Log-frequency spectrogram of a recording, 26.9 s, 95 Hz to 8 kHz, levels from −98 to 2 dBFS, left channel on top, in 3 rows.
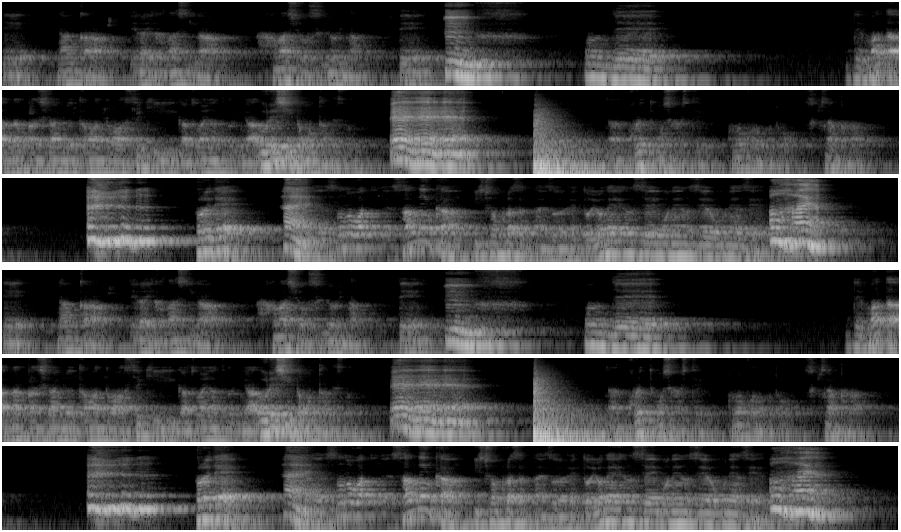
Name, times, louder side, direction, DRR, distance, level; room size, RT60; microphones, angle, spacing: voice 1, 0.6-2.2 2.5-3.6 4.0-4.2 4.7-5.1 5.8-6.6 8.4-12.5 15.0-16.9 17.1-17.6 19.9-20.4 20.8-25.8, right 1 dB, 20° right, 2 dB, 0.4 m, -43 dB
voice 2, 4.4-4.9 12.8-13.7 18.8-19.5 20.8-21.0 25.6-26.1, left 3 dB, 55° left, 5 dB, 0.4 m, -33 dB
sound 1, 14.3-16.2 16.6-16.7, equal, 75° right, 0.5 m, -29 dB
5.8 x 2.1 x 2.3 m, 1.1 s
head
